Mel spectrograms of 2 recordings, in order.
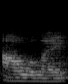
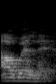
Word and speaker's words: Awele: If you're Nigerian, if you're not Nigerian, most people call me Awole, but some people can hold it down and pronounce it like Awele, and which means good luck comes with me.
